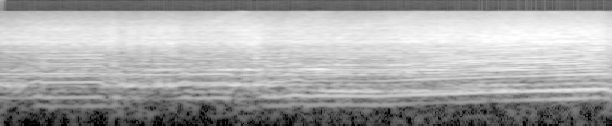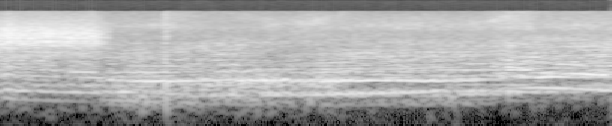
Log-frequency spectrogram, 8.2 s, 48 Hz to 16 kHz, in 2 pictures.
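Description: IndyCar race cars at the 2012 Honda Indy 200 at Mid-Ohio, engines whining and rising through the gears as cars pass, a steady loud drone under trackside commentary.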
